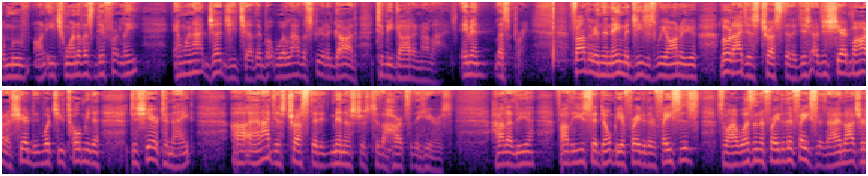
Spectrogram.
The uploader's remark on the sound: from the Wednesday service on May 3, 2023 at Harvest Bible Church in Stockton, CA.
